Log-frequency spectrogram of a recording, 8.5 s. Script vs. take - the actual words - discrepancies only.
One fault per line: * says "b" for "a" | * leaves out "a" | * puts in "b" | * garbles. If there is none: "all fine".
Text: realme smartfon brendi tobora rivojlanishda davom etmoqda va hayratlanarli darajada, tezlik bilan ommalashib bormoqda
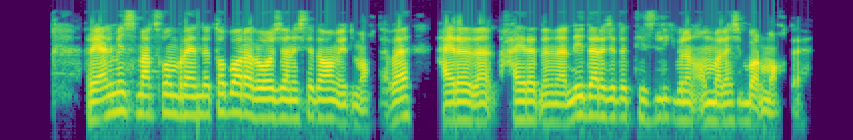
all fine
